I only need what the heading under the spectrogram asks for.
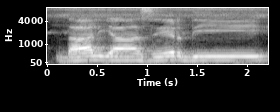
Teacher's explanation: जैसे क़ाफ अलिफ ज़बर क़ा, क्या हो गया, मक़ा, प्लस दाल या ज़ेर दी, या मद्दा होगी, इसलिए कि या सकिन से पहले दाल के नीचे ज़ेर है, इसलिए या मद्दा होगी। या मद्दा को एक अलिफ के बराबर खींच करके अदा करेंगे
